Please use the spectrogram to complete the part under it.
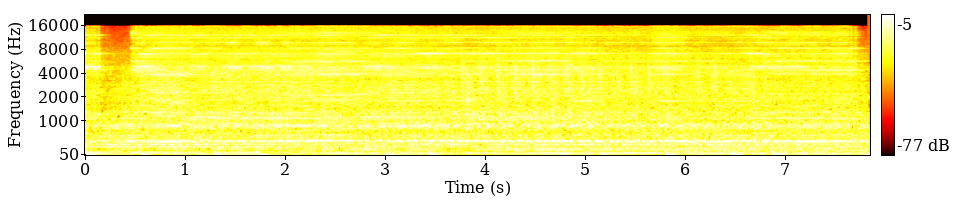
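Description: Metal grinds against a spinning stone with a harsh hiss.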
